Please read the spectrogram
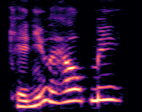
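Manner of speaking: dog asking for help. Retold or imitated. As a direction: voice the dog way up high, asking sweetly. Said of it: "he's like".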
